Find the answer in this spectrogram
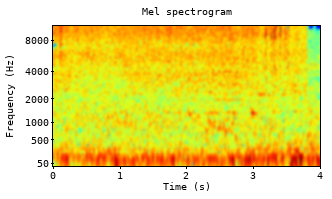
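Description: Wind buffeting the phone's microphone: a steady, gusting rumble and rush.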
